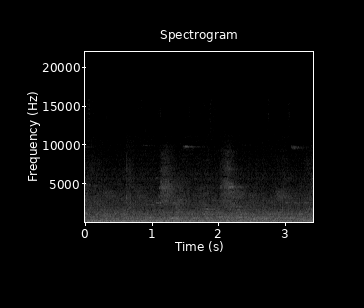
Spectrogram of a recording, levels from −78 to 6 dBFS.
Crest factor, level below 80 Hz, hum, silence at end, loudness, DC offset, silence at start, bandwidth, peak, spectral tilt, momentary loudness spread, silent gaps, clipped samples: 14 dB; -58 dBFS; none; 0 s; -44 LUFS; under 0.1%; 0 s; 16 kHz; -30 dBFS; -4.5 dB/octave; 2 LU; none; under 0.1%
